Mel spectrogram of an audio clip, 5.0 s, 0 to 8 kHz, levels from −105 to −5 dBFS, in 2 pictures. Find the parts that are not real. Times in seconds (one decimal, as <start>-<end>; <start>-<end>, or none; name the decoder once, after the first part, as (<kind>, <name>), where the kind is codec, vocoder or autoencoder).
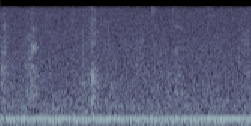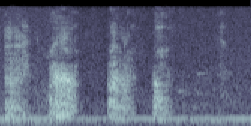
none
